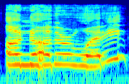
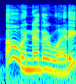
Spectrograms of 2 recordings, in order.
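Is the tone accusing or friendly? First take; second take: accusing; friendly. First: It sounds accusing and judgmental. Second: It sounds light and friendly.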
